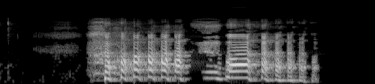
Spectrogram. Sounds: Laughter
